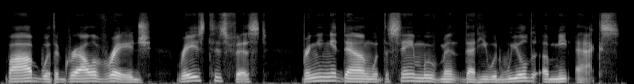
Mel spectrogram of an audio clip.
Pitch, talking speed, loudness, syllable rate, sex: 130 Hz, 215 wpm, -19 LUFS, 5.1 syllables/s, male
